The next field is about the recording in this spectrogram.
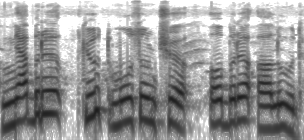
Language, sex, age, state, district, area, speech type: Kashmiri, male, 45-60, Jammu and Kashmir, Ganderbal, urban, read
